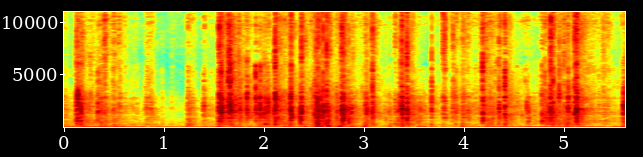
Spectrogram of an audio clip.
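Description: A dried lavender bouquet wrapped in a brown kraft paper cone is squeezed and crinkled by hand. Irregular bursts of dry, bright crackling rise and fall with brief quieter gaps between them. The crinkles are sharp and short, with little low rumble.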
